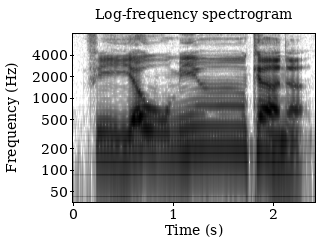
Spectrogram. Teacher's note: اذا هنا التنوين حكمه الاخفاء بغنه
